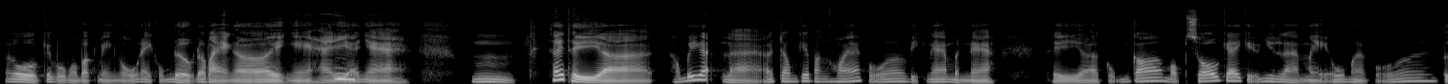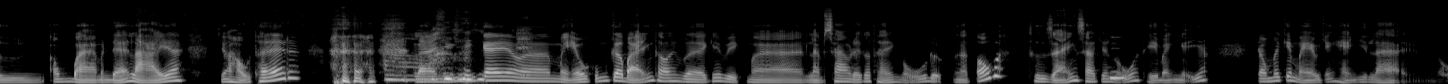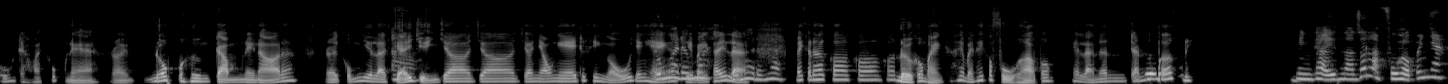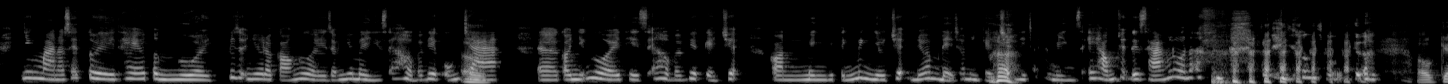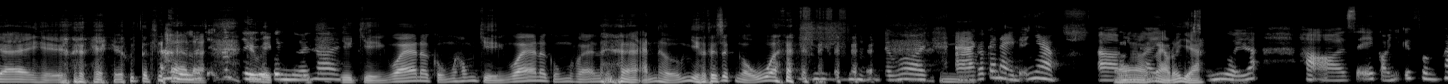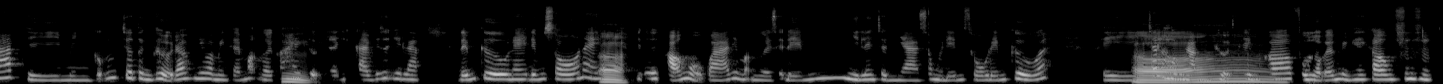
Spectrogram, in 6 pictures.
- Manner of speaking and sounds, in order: tapping; laugh; laugh; unintelligible speech; laugh; laugh; laughing while speaking: "Chứ mình không chủ được"; laughing while speaking: "hiểu. Tính"; other background noise; laughing while speaking: "Ừ"; laughing while speaking: "là"; laughing while speaking: "nhiều"; laugh; unintelligible speech; unintelligible speech; drawn out: "Ờ!"; laugh
- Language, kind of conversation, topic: Vietnamese, podcast, Thói quen buổi tối nào giúp bạn thư giãn trước khi đi ngủ?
